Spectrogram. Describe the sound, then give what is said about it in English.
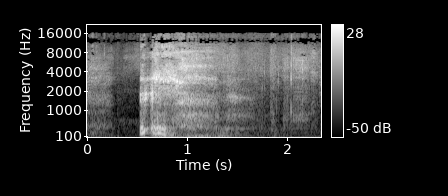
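Throat clearing: one rough, harsh burst of breath and voice starts abruptly after a short quiet moment. It then fades gradually over about a second and a half. “Cannot get my throat cleared.”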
